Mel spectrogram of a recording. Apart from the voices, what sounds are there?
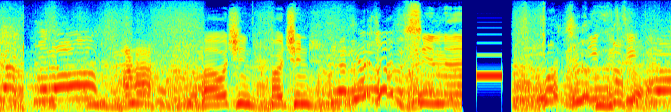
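protest crowd shouting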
